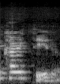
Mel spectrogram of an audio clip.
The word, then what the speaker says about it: carteira: Minha sílaba tônica na palavra carteira é o teira. Então, a carteira não faz parte de palavras oxítonas, porque a sílaba tônica dela é a penúltima e não a última.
